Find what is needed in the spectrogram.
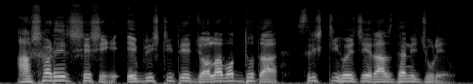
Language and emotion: Bengali, neutral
